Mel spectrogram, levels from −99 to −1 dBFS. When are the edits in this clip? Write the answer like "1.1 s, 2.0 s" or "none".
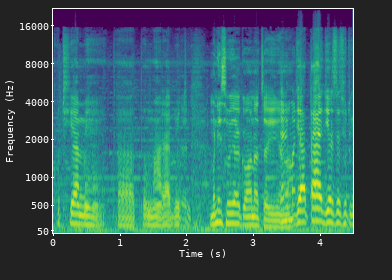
2.1 s, 3.6 s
